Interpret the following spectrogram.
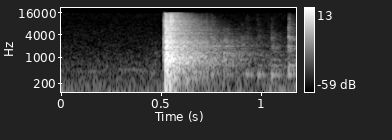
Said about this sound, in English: He gonna see if he can shoot it.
